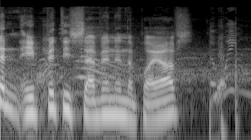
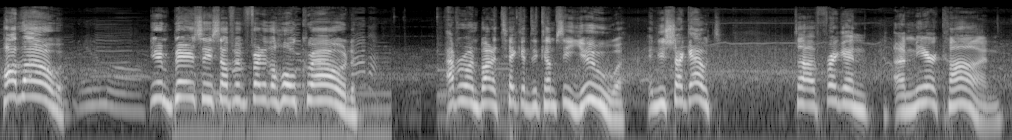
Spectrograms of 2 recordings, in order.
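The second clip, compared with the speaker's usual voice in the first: mock scolding; 7 semitones higher than usual. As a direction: yell at the player like an angry coach. Scolding player who struck out.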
